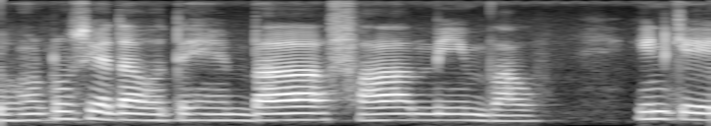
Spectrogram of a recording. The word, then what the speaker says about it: ب: لہجے میں پڑھنا ہے۔ جس طرح اردو میں پڑھا جاتا ہے بے تے سے، اس طرح ہم نہیں پڑھیں گے اس کو توئے زوئے جیسے پڑھتے ہیں اردو میں، یہ عربی میں پڑھا جائے گا با تا سا، اسی طرح طا ضا،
